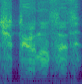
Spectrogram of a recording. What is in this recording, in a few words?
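Speech Sound Russian Common AWACS Numbers; DCS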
